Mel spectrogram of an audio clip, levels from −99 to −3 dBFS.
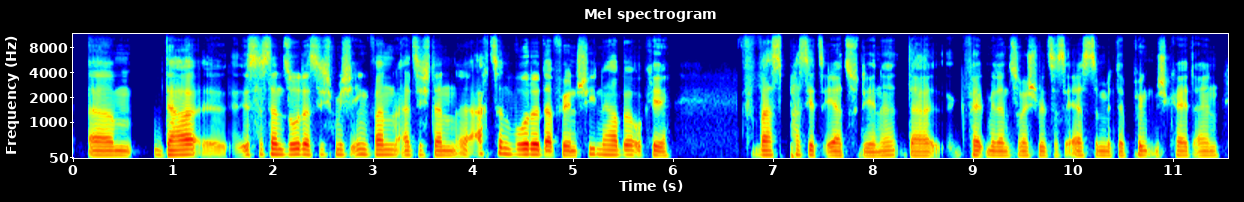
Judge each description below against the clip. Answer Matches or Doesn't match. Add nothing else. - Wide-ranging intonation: Doesn't match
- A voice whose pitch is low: Matches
